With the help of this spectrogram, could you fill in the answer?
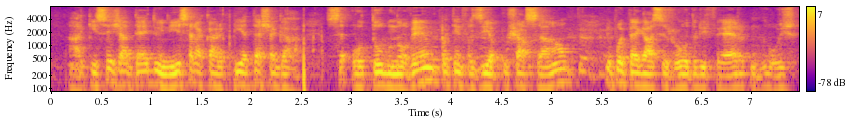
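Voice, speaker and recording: Noticeable background noise sits behind a man of medium pitch who talks at a fairly quick pace with fairly even intonation. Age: 70s. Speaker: retired coffee farmer. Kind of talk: oral history interview. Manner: halting.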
